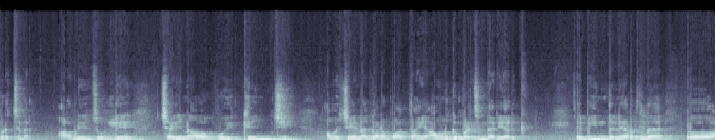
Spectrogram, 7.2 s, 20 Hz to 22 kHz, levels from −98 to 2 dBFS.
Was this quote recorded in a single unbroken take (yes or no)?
yes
